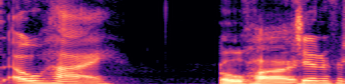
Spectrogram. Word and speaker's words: Ojai: She says, "Oh hi." Oh hi. Jennifer says, "Oh hi," and she lives in California. Thank you. I had literally been following people who were pronouncing it Ojai.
